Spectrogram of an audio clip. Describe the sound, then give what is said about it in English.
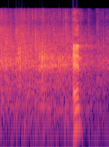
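An audience claps steadily in a dense, crackling wash of applause, and a single voice briefly calls out over it near the end. “You can applaud him.”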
